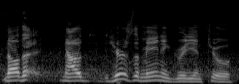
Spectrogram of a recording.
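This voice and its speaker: A man's voice: fairly high pitch, animated, moderate pace, a little hiss or hum. A man from Wisconsin hosting a cooking show in a big indoor station hall, chatty and eager, often stumbling over repeated words.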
